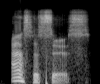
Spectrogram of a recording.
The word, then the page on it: ascesis: British English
